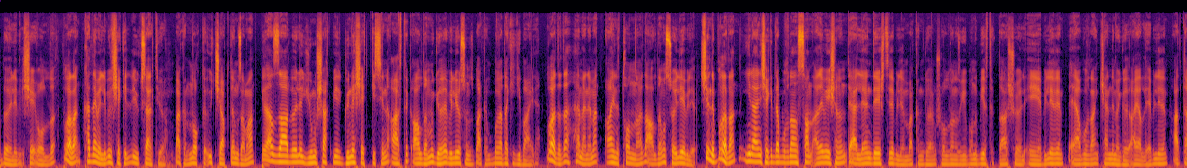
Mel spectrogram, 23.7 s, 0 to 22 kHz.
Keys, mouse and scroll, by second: 0.2-1.7 drag, 8.6-9.2 scroll down 2, 8.9 middle click, 9.4 middle click, 10.7 middle click, 13.9-14.2 scroll down 2, 19.0-22.3 drag, 23.1-23.7 drag.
